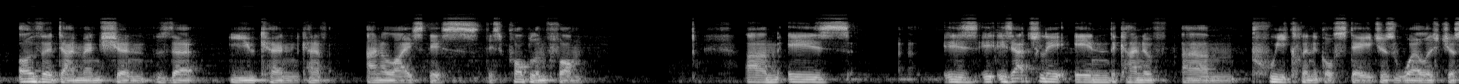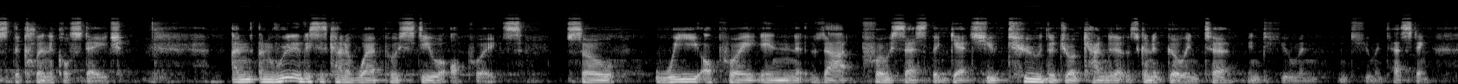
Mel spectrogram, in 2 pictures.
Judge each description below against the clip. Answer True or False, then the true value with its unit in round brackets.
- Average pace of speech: False (130 wpm)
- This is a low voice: True (100 Hz)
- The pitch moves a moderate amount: True (3.7 semitones)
